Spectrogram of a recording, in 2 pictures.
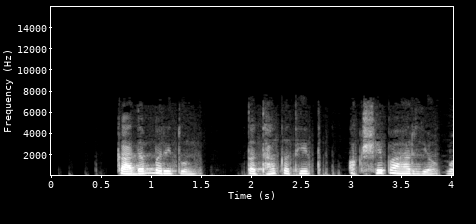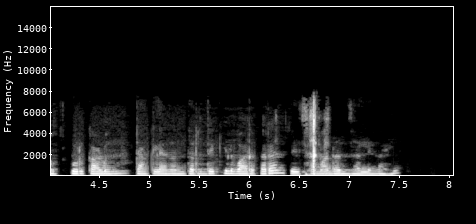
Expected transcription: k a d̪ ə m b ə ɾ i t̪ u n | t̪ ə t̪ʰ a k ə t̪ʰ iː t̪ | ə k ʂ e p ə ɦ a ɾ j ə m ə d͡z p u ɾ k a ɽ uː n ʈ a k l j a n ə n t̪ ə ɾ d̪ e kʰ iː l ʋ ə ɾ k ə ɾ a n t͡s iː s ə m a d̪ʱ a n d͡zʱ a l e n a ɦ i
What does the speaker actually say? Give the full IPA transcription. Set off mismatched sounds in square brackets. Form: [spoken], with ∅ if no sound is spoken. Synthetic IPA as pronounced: k a d̪ ə m b ə ɾ i t̪ [uː] n | t̪ ə t̪ʰ a k ə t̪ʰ iː t̪ | ə k ʂ e p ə ɦ a ɾ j ə m ə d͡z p [uː] ɾ k a ɽ uː n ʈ a k l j a n ə n t̪ ə ɾ d̪ e kʰ iː l ʋ [a] ɾ k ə ɾ a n t͡s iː s ə m a d̪ʱ a n d͡zʱ a l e n a ɦ i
